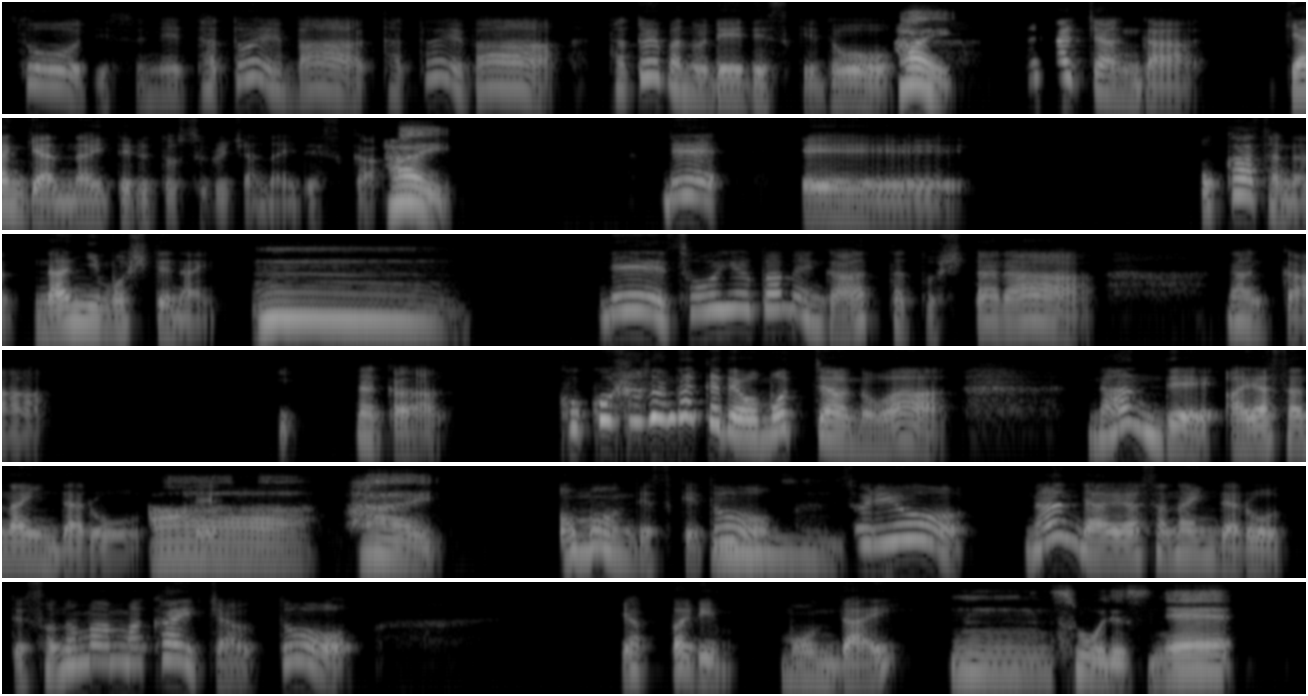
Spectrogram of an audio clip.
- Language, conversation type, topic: Japanese, podcast, SNSでの言葉づかいには普段どのくらい気をつけていますか？
- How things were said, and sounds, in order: none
